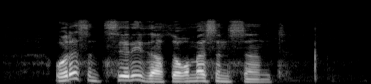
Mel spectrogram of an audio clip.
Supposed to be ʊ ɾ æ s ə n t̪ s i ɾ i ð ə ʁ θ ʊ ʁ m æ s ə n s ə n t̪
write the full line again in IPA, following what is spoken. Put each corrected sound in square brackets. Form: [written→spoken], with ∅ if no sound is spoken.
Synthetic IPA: ʊ ɾ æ s ə n t̪ s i ɾ i ð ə ʁ θ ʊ ʁ m æ s ə n s ə n t̪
